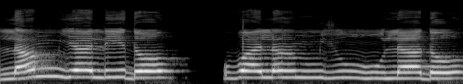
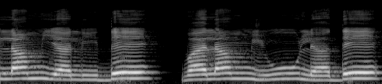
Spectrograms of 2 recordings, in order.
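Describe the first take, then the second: First: The d releases with an 'o'-like vowel. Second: The d releases with an 'e'-like vowel. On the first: The speaker calls it right. "द द ऊपर खुलेगा" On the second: The speaker calls it wrong. "दे दे ऐसा नहीं करना"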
